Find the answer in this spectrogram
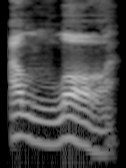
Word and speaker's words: Allah: Finally, another very common mistake is pronouncing the heavy lamb in the best name impro not fully heavy or fully light. Normally when we say the best name we say Allah the mistake happens when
